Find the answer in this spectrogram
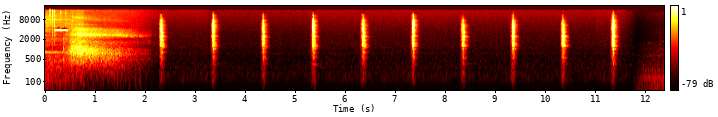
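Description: Clock ticking once a second, ten even ticks against near silence. In the first two seconds, louder background noise fades out before the ticking begins.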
